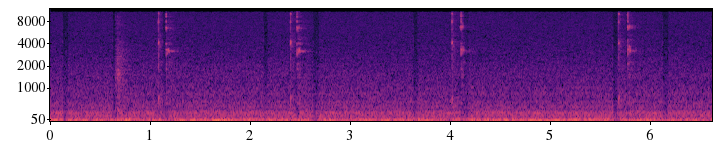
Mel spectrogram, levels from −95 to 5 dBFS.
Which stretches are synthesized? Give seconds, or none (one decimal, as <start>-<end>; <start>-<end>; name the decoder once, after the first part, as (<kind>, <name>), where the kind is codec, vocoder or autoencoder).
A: none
